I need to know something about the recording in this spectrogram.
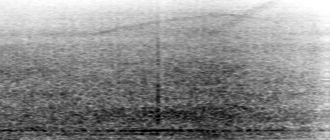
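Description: Faint sound of a convoy of Toyota SUVs driving slowly past on a dirt road: a low engine hum over tyre noise, fading out near the end.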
